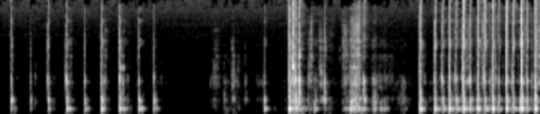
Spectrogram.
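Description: Fingertips tap and knock quickly on the side of a black cardboard packaging box held upright. Nine crisp, separate taps open the clip, followed by a pause and some softer, scattered taps. Louder, denser knocking then builds into a fast, even run of short, dull, hollow thuds that end abruptly with almost no ring.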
